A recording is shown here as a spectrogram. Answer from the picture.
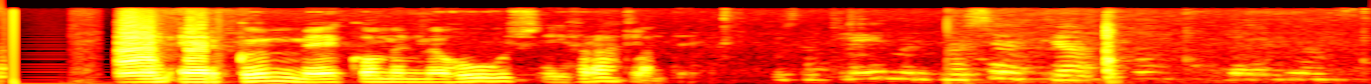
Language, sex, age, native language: Icelandic, male, 20-29, Icelandic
